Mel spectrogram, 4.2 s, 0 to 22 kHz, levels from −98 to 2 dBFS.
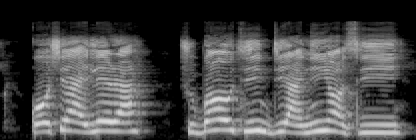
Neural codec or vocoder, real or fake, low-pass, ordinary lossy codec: none; real; none; none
